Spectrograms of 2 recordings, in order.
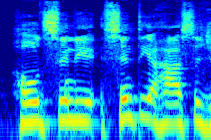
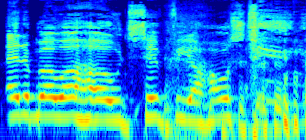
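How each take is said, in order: First: Said in the usual way. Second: Slow, hammy made-up accent with dropped Ls; unidentifiable accent. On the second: Shown as a demonstration. Host mocking own slip in the recap, unidentifiable accent. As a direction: put on a silly accent of no known place. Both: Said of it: "I don't know what accent that is".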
